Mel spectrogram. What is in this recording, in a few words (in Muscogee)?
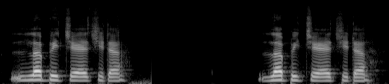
"lvpecicetv", Muscogee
